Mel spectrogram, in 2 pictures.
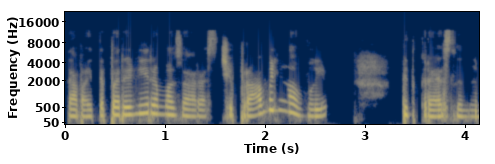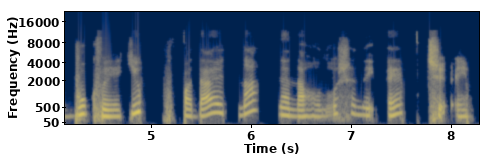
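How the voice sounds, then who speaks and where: A woman teaching a primary school language lesson online, speaking slowly and carefully and repeating words to show their stress. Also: a little high, expressive, darkish tone, dry recording.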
